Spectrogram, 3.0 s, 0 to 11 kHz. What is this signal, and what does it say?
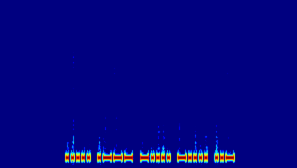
Morse code, heard as a keyed tone, about 44 wpm, 700 Hz. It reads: 5J66U
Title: Five Challenging Letter-Number Combinations 45wpm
